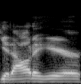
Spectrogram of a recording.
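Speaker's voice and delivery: ordinary delivery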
